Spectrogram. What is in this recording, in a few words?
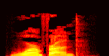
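"warm front", English, British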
